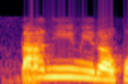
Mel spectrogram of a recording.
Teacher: 발음이 불편하기 때문에 리을을 빼고 따님이라고 한 거야. 그래서 리을이 사라졌다.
